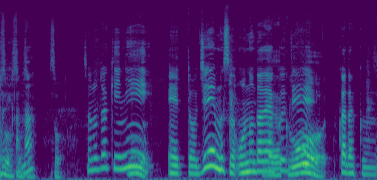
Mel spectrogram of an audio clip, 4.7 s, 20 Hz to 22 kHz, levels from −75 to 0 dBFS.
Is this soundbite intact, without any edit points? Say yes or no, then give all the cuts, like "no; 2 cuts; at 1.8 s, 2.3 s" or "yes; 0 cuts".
yes; 0 cuts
